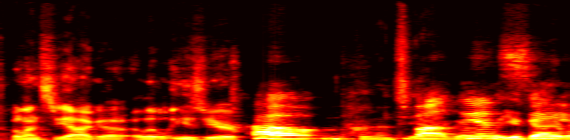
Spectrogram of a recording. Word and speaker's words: Balenciaga: On the private chat, you'll see I broke down how you can pronounce Balenciaga a little easier. Oh, Balenciaga. Well, you got it right off the bat. Balenciaga.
